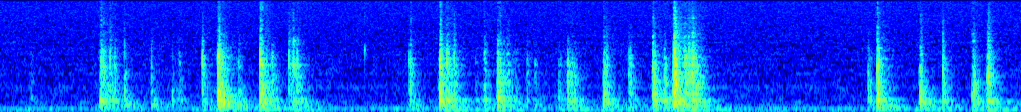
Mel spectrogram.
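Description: A thin metal pointer tip scratches across a white translucent textured plastic surface. The result is a series of short, dry, raspy scrapes in uneven bursts with brief pauses, centered in the midrange with some brighter grit. The scrapes die away almost at once over a faint low hum.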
